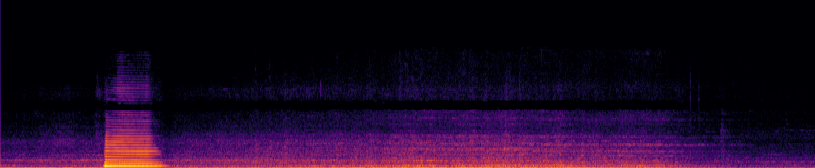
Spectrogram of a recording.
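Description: A diesel train rumbles past on the rails.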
